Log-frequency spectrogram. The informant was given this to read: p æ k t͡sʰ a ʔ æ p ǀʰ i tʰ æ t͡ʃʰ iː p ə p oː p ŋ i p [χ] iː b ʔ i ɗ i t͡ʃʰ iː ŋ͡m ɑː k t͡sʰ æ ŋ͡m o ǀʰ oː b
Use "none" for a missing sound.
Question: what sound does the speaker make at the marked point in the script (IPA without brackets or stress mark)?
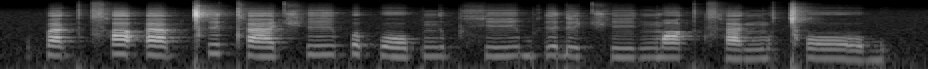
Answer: x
